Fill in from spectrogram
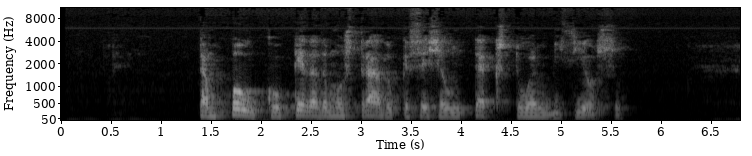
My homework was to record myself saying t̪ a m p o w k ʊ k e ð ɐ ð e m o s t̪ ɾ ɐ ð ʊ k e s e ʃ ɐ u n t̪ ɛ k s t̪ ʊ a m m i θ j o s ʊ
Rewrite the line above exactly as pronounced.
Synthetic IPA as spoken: t̪ a m p o w k ʊ k e ð ɐ ð e m o s t̪ ɾ a ð ʊ k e s e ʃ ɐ u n t̪ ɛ k s t̪ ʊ a m b i θ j o s ʊ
